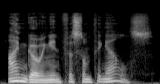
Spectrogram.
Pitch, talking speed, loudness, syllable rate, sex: 115 Hz, 225 wpm, -18 LUFS, 6.3 syllables/s, male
